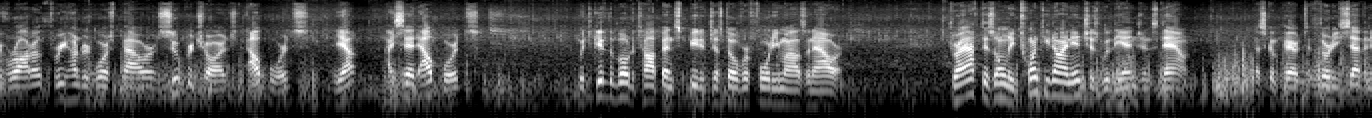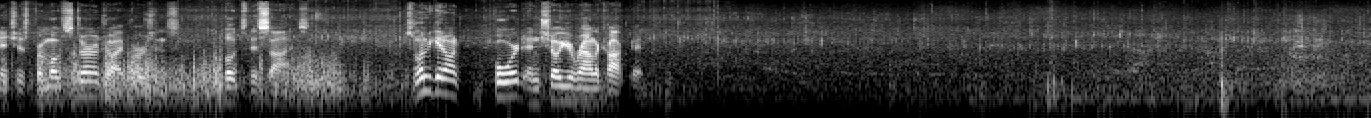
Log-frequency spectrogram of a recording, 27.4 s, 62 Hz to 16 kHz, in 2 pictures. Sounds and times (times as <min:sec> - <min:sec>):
Speech: 0:00.0 - 0:04.9, 0:05.8 - 0:08.4, 0:09.5 - 0:11.9, 0:12.6 - 0:16.9, 0:17.8 - 0:20.2.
